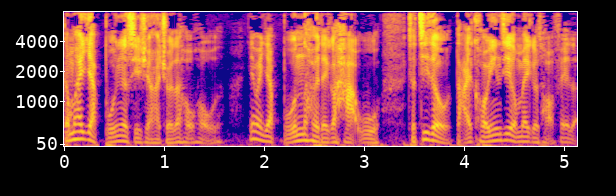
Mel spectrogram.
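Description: A man speaks very rapidly, his pitch swinging very widely, while noticeable noise sits in the background. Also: fairly low pitch for a man. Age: 30s. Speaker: watch company founder. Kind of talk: interview. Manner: halting.

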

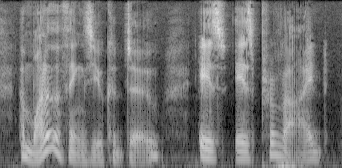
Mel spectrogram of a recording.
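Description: A man with a British accent speaks at a moderate pace in a fairly low, somewhat breathy voice. His pitch swings very widely against a quiet background. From Britain. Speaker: political commentator. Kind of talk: radio interview. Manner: animated.

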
